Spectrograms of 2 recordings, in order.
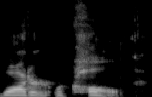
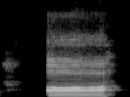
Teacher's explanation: the ah sound that we have this low back unrounded vowel is what we use in water or call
